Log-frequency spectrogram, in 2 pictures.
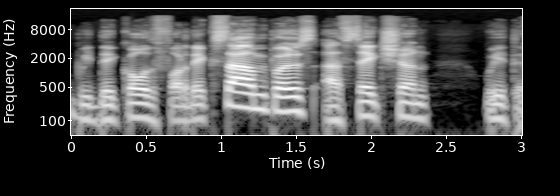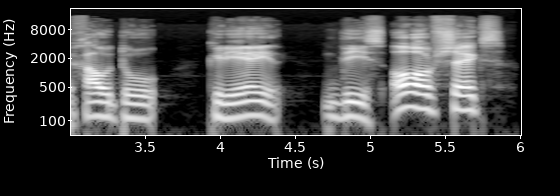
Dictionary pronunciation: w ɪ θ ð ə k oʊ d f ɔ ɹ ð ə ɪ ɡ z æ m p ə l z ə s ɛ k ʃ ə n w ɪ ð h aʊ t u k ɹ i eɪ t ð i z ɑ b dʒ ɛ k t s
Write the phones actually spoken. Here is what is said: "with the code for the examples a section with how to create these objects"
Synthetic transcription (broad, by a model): w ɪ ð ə k oʊ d f ɔ ɹ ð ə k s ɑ m p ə l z ə s ɛ k ʃ ə n w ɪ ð h aʊ t u k ɹ i eɪ t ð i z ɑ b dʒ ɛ k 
